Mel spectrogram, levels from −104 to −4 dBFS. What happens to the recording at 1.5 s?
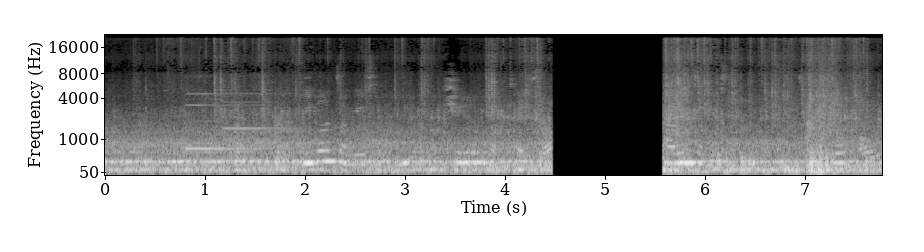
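Nothing goes wrong at 1.5 s: the sound carries on intact through that moment, with no dropout, click or other fault.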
